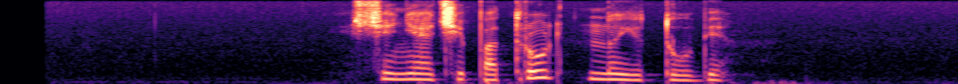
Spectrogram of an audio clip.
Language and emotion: Russian, neutral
